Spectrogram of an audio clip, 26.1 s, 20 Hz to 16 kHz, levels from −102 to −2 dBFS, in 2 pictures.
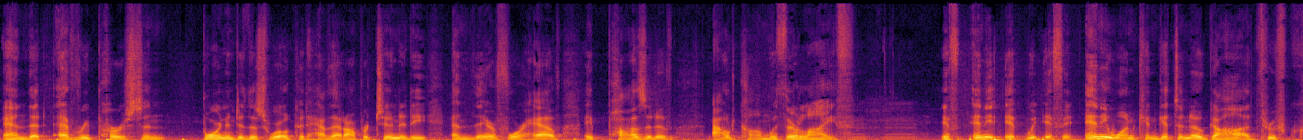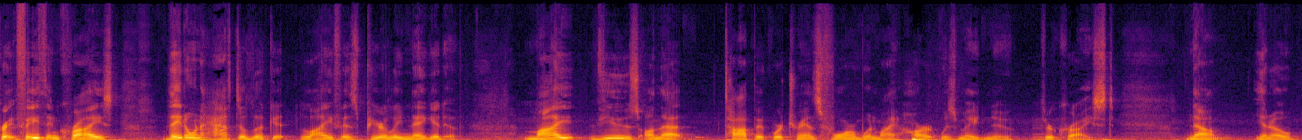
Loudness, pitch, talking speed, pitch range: -23 LUFS, 115 Hz, 145 wpm, 100-135 Hz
